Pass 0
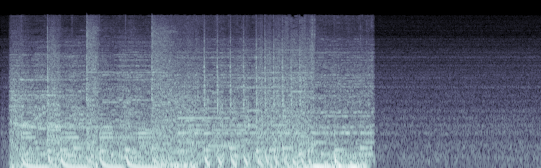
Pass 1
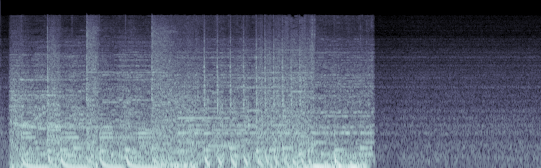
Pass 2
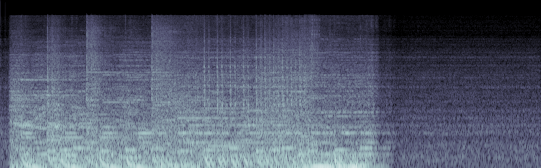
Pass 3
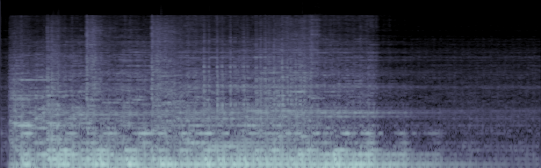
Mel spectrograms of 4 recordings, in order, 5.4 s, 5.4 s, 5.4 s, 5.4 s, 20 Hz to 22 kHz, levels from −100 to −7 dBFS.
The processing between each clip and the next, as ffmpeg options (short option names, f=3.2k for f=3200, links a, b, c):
-af "acompressor=mode=upward:threshold=-36dB:ratio=2.5,volume=-3.5dB"
-filter_complex "[0:a]asplit=2[a][b];[b]adelay=46,volume=-4.5dB[c];[a][c]amix=inputs=2:normalize=0,aecho=1:1:178:0.188,volume=-6dB"
-filter_complex "[0:a]volume=18dB,asoftclip=hard,volume=-18dB,afftfilt=real='hypot(re,im)*cos(PI*b)':imag='0':win_size=2048:overlap=0.75,asplit=2[a][b];[b]adelay=336,lowpass=f=1.7k:p=1,volume=-6.5dB,asplit=2[c][d];[d]adelay=336,lowpass=f=1.7k:p=1,volume=0.46,asplit=2[e][f];[f]adelay=336,lowpass=f=1.7k:p=1,volume=0.46,asplit=2[g][h];[h]adelay=336,lowpass=f=1.7k:p=1,volume=0.46,asplit=2[i][j];[j]adelay=336,lowpass=f=1.7k:p=1,volume=0.46[k];[a][c][e][g][i][k]amix=inputs=6:normalize=0,volume=-2.5dB"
